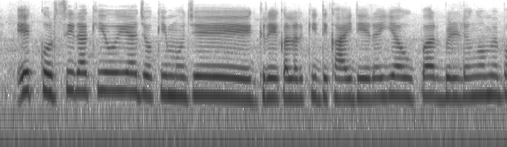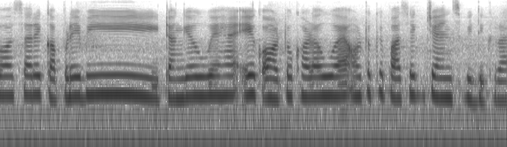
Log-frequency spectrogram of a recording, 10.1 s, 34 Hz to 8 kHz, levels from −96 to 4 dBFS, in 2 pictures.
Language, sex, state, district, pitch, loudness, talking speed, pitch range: Hindi, female, Jharkhand, Jamtara, 230 Hz, -24 LUFS, 220 wpm, 220-240 Hz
